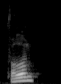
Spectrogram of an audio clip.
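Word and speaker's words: Fulgham: Uh, can, how do you pronounce his last name? F- Fulham. – Fulham. – G is yeah, silent.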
